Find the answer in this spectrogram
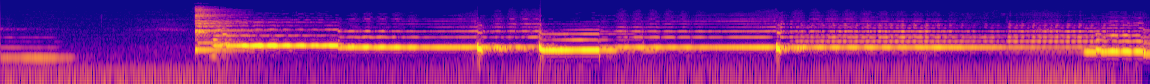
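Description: Solo flute music in long held notes: a quiet note fades away, then a loud new phrase begins about two and a half seconds in and moves slowly from note to note.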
